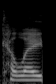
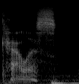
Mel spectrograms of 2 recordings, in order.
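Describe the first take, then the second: First: The name is said with a French-style pronunciation. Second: The name is said the way local residents say it. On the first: The speaker assumed the name was French. The speaker calls it wrong. "I was pronouncing it Calais too, because I thought, oh, it's French" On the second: This is how people who live there say it. The speaker calls it right. "I've been told by people who actually live there that it's Callous"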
